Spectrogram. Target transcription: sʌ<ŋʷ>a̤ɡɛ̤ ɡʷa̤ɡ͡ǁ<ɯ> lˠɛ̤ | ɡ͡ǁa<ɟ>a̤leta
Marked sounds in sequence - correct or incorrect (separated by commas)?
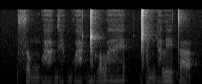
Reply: correct, correct, incorrect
